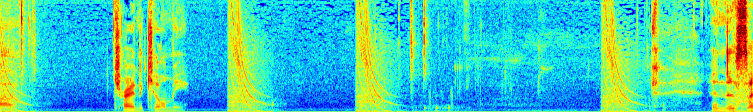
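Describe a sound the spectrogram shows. Magic blasts whoosh in short bursts with falling tones.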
